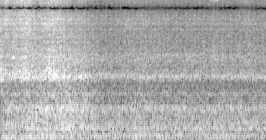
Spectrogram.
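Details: Cadillac with earlier starter problems, just fitted with a new top-mount battery via a side-post adapter, starts with a strong, even idle rumble that settles right away, no clicking or stumbling; normal start and idle.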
